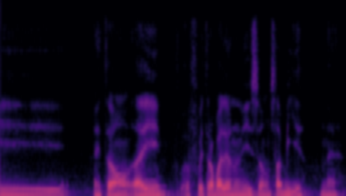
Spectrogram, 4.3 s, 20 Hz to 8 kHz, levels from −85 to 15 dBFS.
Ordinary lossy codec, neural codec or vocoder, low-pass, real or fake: none; none; 7.2 kHz; real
